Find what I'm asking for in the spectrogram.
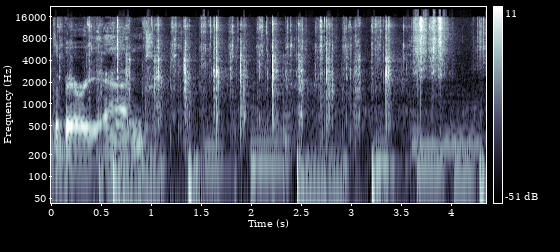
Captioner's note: pepper grinder clacking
